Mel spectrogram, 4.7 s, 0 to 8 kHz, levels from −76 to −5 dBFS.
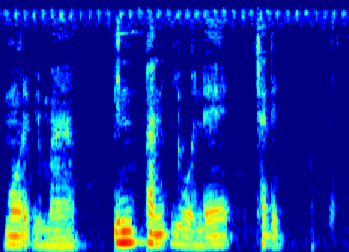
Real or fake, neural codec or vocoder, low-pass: real; none; 7.2 kHz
